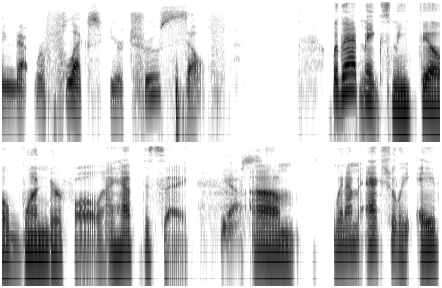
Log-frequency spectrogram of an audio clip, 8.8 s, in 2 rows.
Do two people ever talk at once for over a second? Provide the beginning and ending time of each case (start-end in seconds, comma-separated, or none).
none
